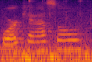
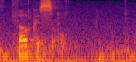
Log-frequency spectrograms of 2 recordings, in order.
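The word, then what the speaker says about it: forecastle: a s t l e oh my God for Castle it's focusel no it's for Castle I would have pronounced it for Castle as well all right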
